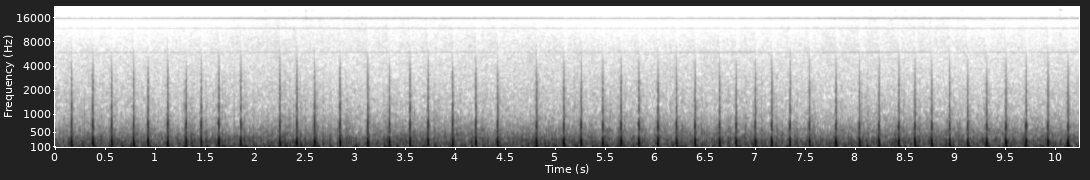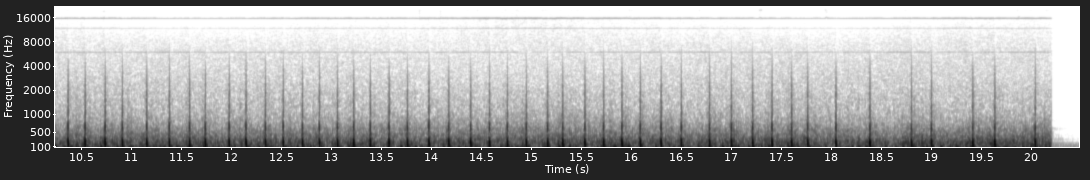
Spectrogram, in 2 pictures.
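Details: Needle EMG with high-amplitude, long-duration motor unit potentials from reinnervation in chronic denervation: loud, deep, rapidly repeating thuds.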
